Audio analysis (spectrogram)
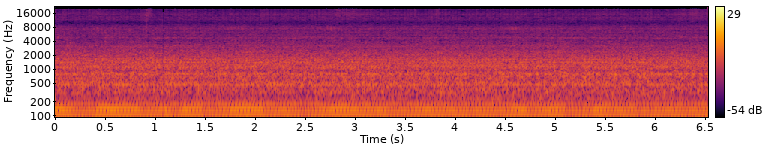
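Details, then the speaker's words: Honda EU3000is generator after carburetor replacement, fresh gasoline, run outdoors: smooth, even low drone at constant speed with no hunting, misses or surging, fastest crank-up seen; normal running. "Now I'm going to crank it up. That's the fastest I've seen it crank up."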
